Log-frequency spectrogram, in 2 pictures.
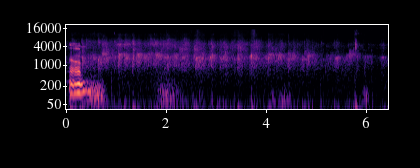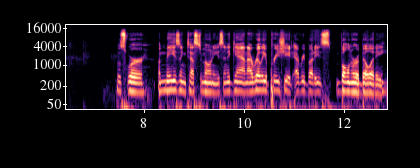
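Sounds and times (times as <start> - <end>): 
audience applause: 0.0 - 7.6
speech: 0.1 - 0.6, 7.4 - 12.8.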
